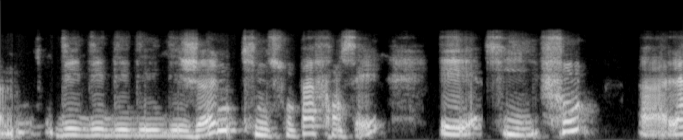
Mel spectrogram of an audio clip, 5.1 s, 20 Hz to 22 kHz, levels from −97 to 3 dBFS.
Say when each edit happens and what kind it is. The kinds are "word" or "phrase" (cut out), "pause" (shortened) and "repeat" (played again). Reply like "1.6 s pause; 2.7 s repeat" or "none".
3.6 s word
